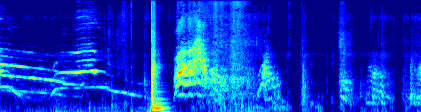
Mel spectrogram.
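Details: Cats fighting: a falling, wavering yowl for about three seconds, then a sudden loud thump and a burst of hissing scuffle, followed by quieter rustling and scattered knocks.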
